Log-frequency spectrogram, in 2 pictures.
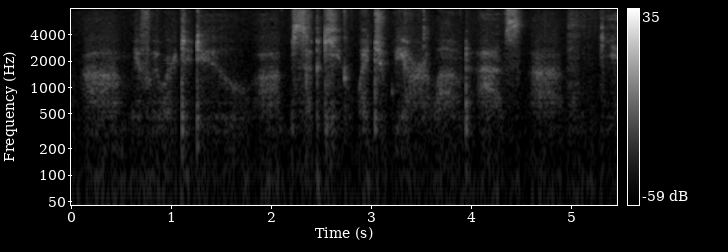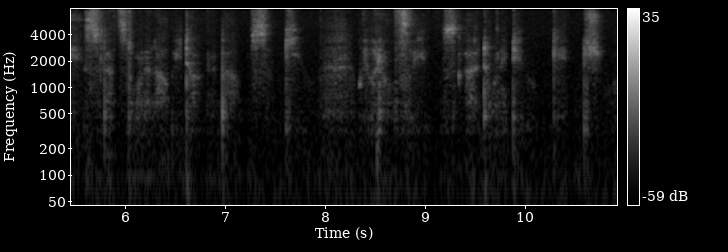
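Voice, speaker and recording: The speaker is whispering. Noticeable background noise runs underneath. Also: man, moderate pace. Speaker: veterinary assistant student. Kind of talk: ASMR study-with-me teaching. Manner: soft-spoken.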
